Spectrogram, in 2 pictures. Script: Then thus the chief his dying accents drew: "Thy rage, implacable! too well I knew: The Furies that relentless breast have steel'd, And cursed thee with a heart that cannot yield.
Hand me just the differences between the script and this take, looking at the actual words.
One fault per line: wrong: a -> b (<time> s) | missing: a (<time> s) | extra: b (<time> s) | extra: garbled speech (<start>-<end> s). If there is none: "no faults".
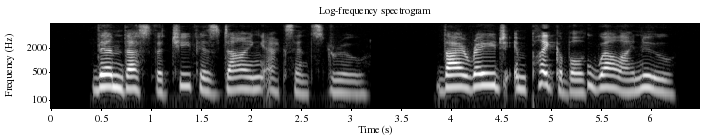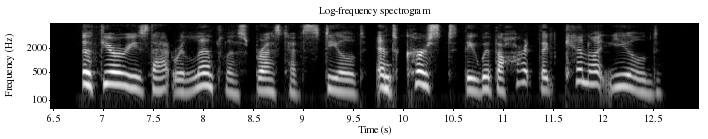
missing: too (5.3 s)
